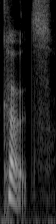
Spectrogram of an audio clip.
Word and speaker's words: Coates: Coates.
